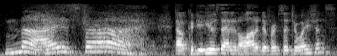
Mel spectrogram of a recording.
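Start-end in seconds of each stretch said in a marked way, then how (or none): 0.1-2.3 high, drawn-out singsong "nice try"; cheerfully unfooled parent, stretched out; big-grin comeback. Shown as a demonstration. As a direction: sing it through a big grin. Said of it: "Let's hear it".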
